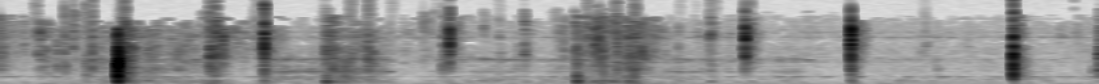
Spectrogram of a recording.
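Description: A large pile of dry pink-purple shaved soap scraps on a wooden floor is squeezed and crushed between bare fingers and palms. It gives soft, crinkly crunching and tearing sounds, broken by sharp, bright snaps. A low steady hum runs underneath throughout.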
